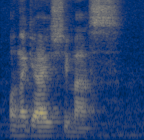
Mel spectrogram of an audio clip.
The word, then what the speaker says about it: onegaishimasu: Yet the way I've been pronouncing it, and the way most Japanese people will say this, is gozaimasu, onegaishimasu. They won't say the onegaishimasu or the gozaimasu. They won't put that u on the end very distinctly.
